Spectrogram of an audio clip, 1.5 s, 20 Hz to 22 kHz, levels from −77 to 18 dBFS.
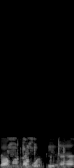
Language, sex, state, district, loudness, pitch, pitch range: Hindi, male, Jharkhand, Sahebganj, -24 LUFS, 115 Hz, 115-120 Hz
